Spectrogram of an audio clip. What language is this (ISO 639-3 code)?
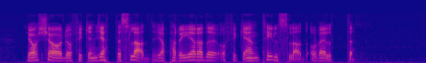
swe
